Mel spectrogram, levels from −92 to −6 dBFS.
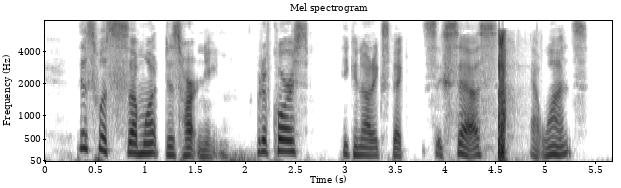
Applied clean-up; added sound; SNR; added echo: none; Fart; -1 dB; none.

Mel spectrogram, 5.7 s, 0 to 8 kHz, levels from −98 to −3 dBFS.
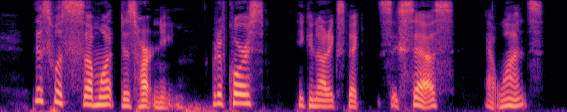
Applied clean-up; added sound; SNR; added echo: none; none; none; none.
